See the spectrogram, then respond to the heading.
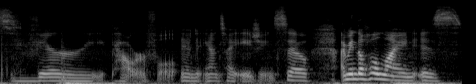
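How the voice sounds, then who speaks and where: A woman's voice rises and falls a great deal in loudness, with audible room echo around it. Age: 40s. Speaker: skincare company founder. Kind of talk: casual chat. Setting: studio.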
